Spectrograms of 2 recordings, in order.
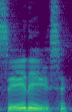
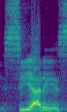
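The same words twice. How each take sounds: First: C R S as Spanish "ce-ere-ese"; Spanish letter names. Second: C R S as English "see-ar-ess"; English letter names. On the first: Repeating the organization's name for listeners, Spanish letter names. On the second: Naming the organization for listeners, English letter names. Acronym given first in English. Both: Shown as a demonstration.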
